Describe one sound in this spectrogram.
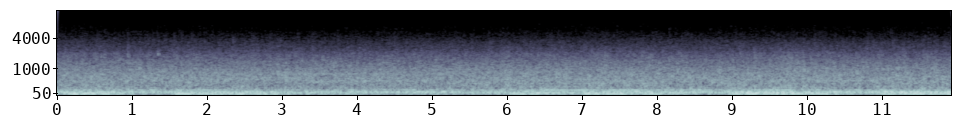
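A small submersible's motor hums low as it cruises underwater.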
